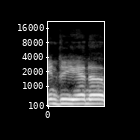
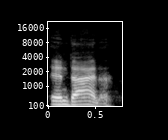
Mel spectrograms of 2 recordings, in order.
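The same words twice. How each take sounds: First: The name is pronounced in its usual way. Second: The name is pronounced in a twisted, distorted way.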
